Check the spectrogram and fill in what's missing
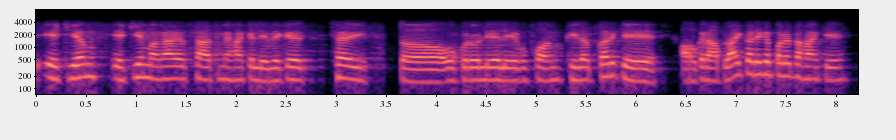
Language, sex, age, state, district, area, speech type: Maithili, male, 18-30, Bihar, Sitamarhi, rural, conversation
